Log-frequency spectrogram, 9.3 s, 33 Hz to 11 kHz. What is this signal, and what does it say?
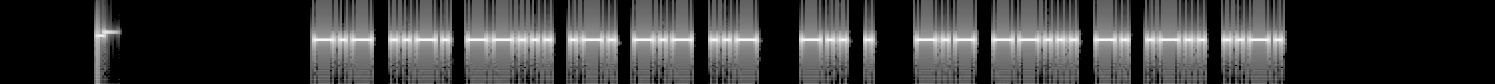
Morse code, heard as a keyed tone, about 30 wpm, 700 Hz. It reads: KF7RKU DE K7NLF
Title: USA Callsign DE Callsign 30wpm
